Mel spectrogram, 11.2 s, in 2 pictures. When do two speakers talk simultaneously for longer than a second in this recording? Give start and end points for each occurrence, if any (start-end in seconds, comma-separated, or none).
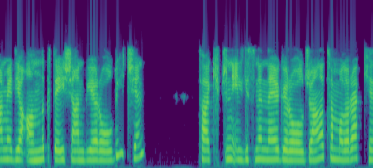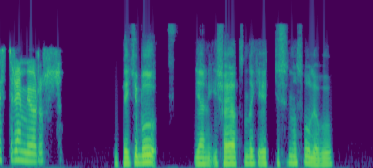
none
